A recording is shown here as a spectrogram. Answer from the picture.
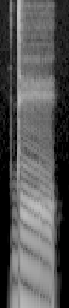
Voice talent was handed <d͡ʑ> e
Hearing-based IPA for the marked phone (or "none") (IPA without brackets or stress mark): d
